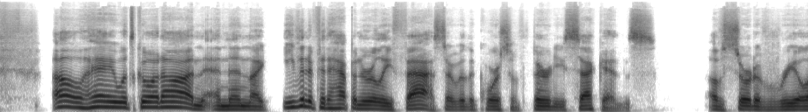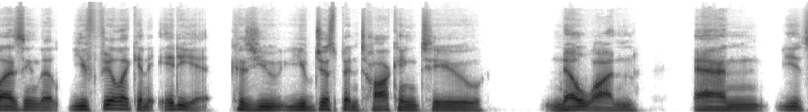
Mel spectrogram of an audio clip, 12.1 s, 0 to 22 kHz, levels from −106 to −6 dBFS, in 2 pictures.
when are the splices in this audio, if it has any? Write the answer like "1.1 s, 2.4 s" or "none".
2.0 s, 6.5 s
